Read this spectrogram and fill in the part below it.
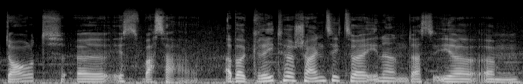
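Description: Slow, halting man narrating an adventure. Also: medium pitch, creaky, noisy background. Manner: halting, searching for words. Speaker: game master and narrator.

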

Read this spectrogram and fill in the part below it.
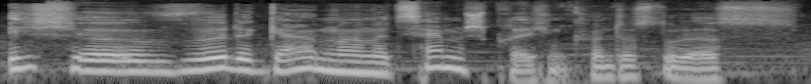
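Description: A man playing a gruff but helpful pirate in an improvised audio play, talking in a hesitant, conversational way. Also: a little high, very animated, slow pace, mellow, soft background music, heavily acted. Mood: friendly.

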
